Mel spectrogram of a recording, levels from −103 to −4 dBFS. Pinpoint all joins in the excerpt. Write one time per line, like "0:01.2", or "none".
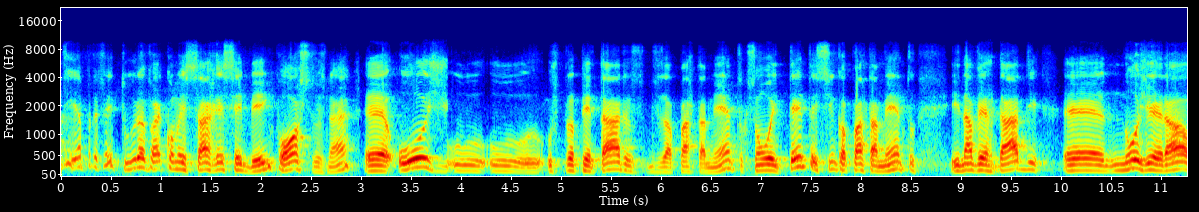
0:03.0
0:03.9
